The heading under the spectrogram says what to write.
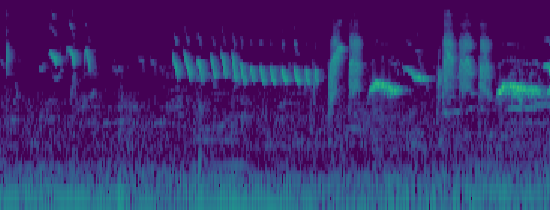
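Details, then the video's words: White-rumped shama delivering kapas tembak filling: scattered high notes, then a rapid descending series of about a dozen sharp chips, followed by loud clicks and slurred whistles rising and falling, with low background hum. "murai batu isian kapas tembak"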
